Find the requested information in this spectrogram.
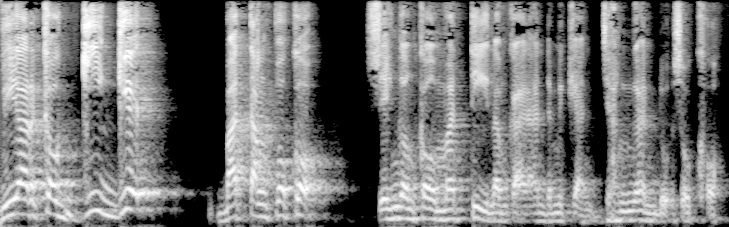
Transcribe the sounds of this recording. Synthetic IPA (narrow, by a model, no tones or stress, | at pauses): biarkawɡiɡɪt̪̚ | bat̪aŋpɔkɔʔ | səɦiŋɡaəŋkawmat̪ilamkaadaʔandəmikiand͡ʒaŋandʊʔsɔkʰɔ̰ʔ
